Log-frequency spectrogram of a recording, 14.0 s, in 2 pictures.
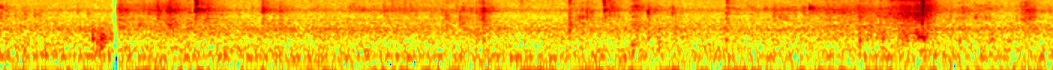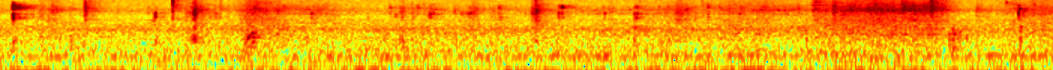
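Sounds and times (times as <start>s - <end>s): person chewing soft food: 2.5s - 12.4s, 13.5s - 14.0s.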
